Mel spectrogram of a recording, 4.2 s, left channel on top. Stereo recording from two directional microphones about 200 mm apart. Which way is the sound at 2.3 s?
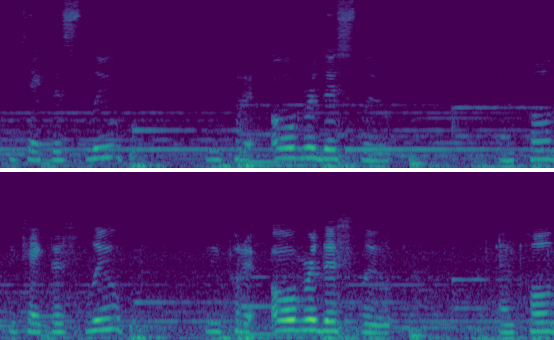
70° left (ahead or behind).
